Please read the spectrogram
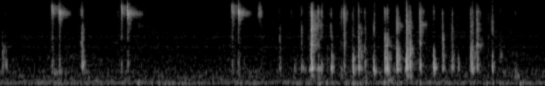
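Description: Typing on a computer keyboard: a few separate clicks in the first two seconds, then a quick run of keystrokes, about four or five a second, as a file name is entered.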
